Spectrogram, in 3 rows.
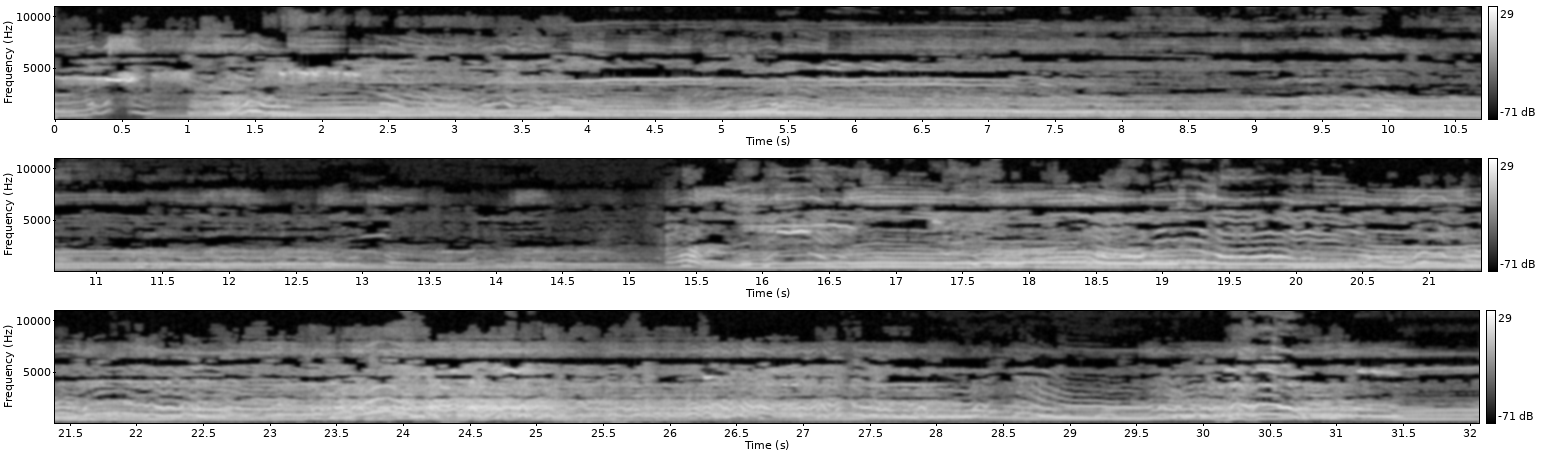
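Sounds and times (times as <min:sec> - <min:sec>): wolves howling in chorus: 0:00.0 - 0:32.0
woman howling: 0:01.0 - 0:32.0.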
